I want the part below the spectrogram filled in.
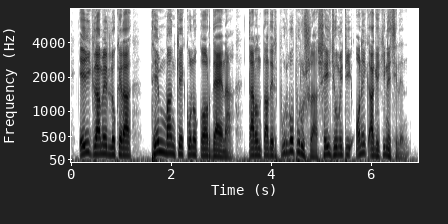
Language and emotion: Bengali, neutral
